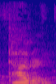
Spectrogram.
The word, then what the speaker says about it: Calgary: right calary Calgary yeah you're saying it right Calgary oh still have the accent but Calgary so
